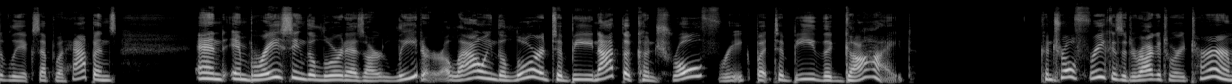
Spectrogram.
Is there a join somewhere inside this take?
no; 0 cuts

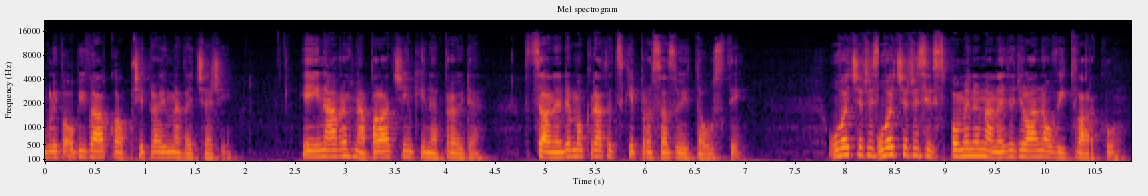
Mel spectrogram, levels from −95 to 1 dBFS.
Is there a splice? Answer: yes; 1 cut; at 8.3 s

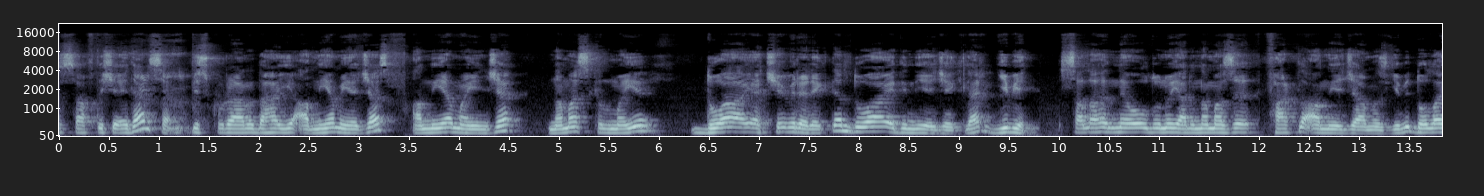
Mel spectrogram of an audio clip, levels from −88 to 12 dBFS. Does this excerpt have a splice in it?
yes; 2 cuts; at 3.5 s, 9.9 s

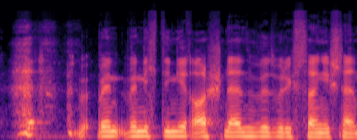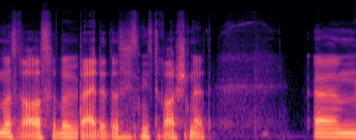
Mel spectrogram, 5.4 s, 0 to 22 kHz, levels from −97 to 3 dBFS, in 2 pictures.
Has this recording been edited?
yes; 2 cuts; at 2.8 s, 3.3 s

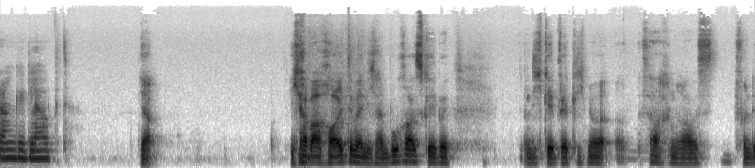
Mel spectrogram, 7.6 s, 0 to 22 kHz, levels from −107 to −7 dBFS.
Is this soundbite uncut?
yes; 0 cuts

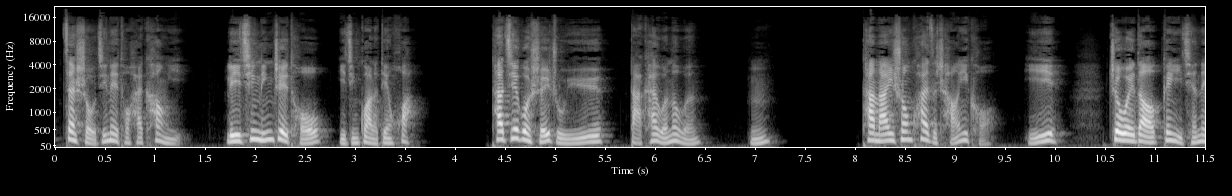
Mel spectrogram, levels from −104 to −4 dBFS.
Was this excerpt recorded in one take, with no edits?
yes; 0 cuts

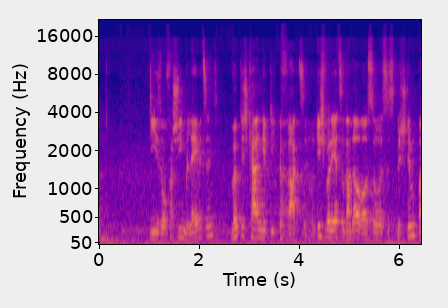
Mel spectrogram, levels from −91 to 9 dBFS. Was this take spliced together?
yes; 2 cuts; at 3.6 s, 5.0 s

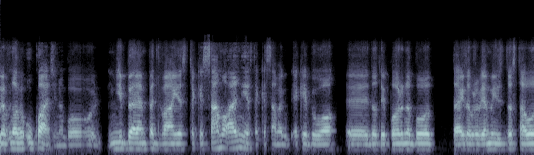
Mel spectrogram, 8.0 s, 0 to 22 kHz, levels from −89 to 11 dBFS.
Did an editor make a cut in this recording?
yes; 1 cut; at 5.1 s

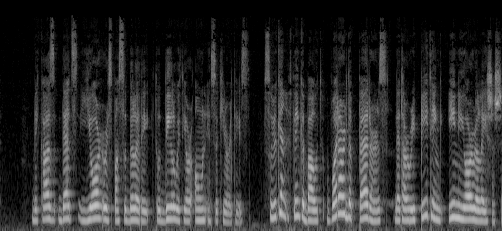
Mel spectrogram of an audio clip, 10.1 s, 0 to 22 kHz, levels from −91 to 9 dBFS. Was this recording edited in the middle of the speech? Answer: no; 0 cuts

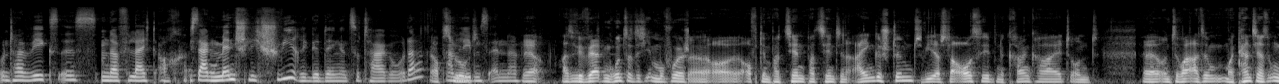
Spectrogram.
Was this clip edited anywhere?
yes; 7 cuts; at 1.0 s, 1.9 s, 5.5 s, 6.9 s, 9.2 s, 9.9 s, 11.4 s

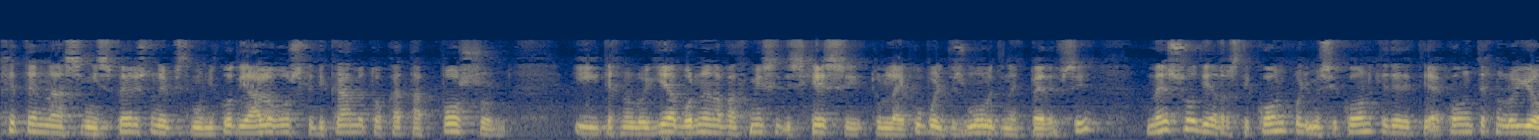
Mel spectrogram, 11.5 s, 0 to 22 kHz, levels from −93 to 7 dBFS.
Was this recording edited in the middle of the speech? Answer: no; 0 cuts

